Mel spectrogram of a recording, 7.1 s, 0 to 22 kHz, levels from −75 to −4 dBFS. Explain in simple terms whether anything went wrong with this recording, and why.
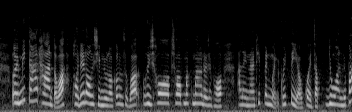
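Nothing went wrong with this audio, because no technical fault can be heard anywhere in it.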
